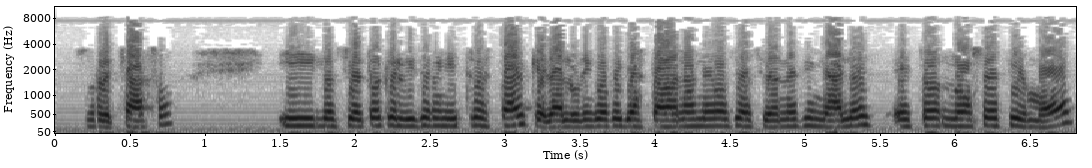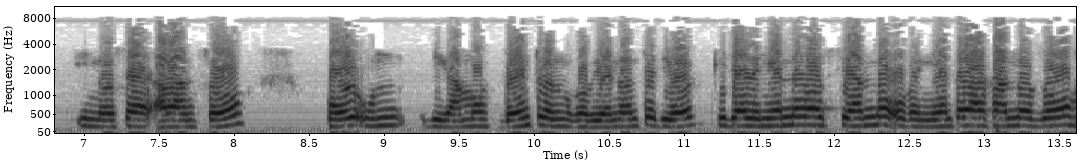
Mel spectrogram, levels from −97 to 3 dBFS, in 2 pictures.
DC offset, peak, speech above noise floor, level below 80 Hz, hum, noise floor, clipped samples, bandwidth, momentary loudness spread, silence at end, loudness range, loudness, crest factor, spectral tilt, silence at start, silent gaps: 1%; -2 dBFS; 23 dB; -40 dBFS; none; -33 dBFS; under 0.1%; 8.6 kHz; 5 LU; 0 s; 2 LU; -10 LUFS; 10 dB; -5.5 dB/octave; 0.2 s; none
